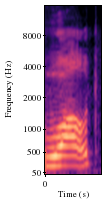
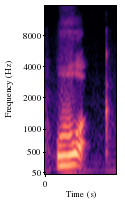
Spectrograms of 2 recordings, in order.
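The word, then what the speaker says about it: walk: এখানে ওয়াল্ক এরকম হয় যদি আমরা স্পেলিং দিয়ে প্রোনাউন্স করতে যাই এবং অনেকে এটাকে মিস প্রোনাউন্স করে ওয়াল্ক বলে বাট the pronunciation will be ওয়াক ওয়াক ওয়াক মানে এখানে কিন্তু এই যে এল যেটা আছে এটা সাইলেন্ট হয়ে যাচ্ছে ওয়েল সো নেক্সট ওয়ার্ডে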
